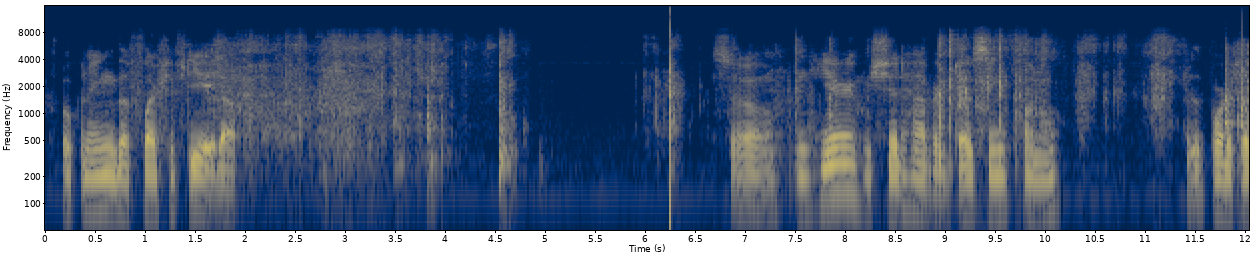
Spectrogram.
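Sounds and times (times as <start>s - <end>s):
cardboard sliding on cardboard: 1.6s - 4.8s, 9.4s - 11.4s.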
